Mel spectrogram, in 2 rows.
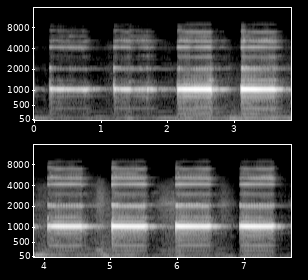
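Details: ECCO 530 backup alarm newly installed at the rear of a Chevy Silverado pickup: loud steady clean single-tone beep about once a second, evenly spaced, commercial-sounding; working normally.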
